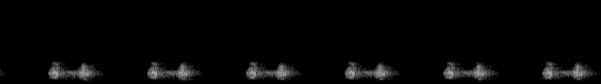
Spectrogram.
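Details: Normal heartbeat: steady, regular paired lub-dub beats at about 61 per minute with a muffled, hollow tone.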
